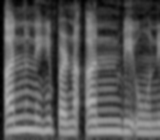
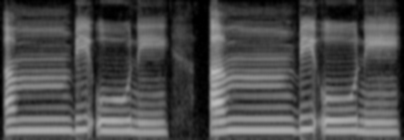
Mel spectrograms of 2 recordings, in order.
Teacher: जब नून साकिन के बाद बा आ रहा हो तो हम वहां पर मीम पढ़ते हैं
